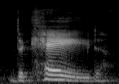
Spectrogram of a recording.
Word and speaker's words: decayed: Okay, and then changing nothing with the sounds, we're only going to change the stress. We have decayed, decayed. So we're using our tools to make the syllable that is strong sound strong. All right, continuing to the next.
